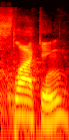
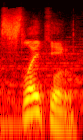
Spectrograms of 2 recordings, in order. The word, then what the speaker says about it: Slaking: Um and I like it, but I I've always said slacking because, you know, that's probably what it's called. You know, probably how it how it's said. But I've been hearing uh Pimp Knight call it slaking.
